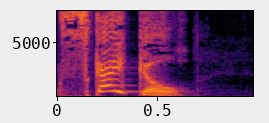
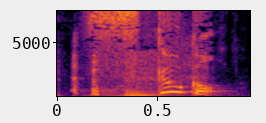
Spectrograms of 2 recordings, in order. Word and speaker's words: Schuylkill: It's like S-C-H-U-Y-K-I-L-L, I think. – Oh, okay. I've seen that before, that word, and I thought it was like Skykill. – No, it's Schuylkill. I just don't know. Scooby Bond movie, Skykill. – Schuylkill.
